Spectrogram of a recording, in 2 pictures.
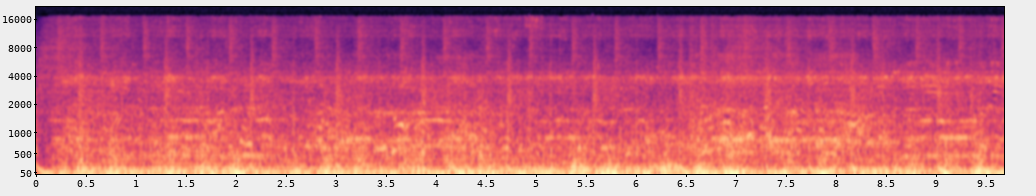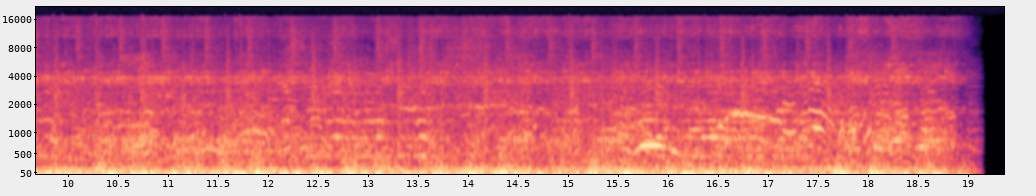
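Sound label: Black Rock Campsite left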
